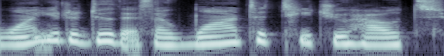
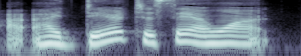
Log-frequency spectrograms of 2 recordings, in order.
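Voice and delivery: ordinary talk

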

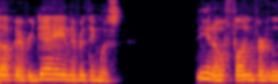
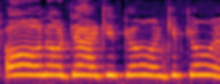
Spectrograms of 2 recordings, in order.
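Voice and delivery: much higher and louder, imitating his kids pleading; kids begging; 13 semitones higher, 6 dB louder, slower than usual. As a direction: echo the kids begging Dad to keep going, slowly. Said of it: "And they were like".

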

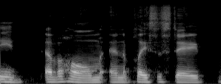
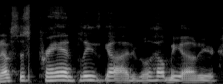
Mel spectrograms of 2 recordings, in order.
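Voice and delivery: tearful prayer; 7 semitones higher than usual. Retold or imitated. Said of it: "started crying hysterically and then praying".

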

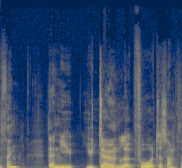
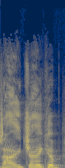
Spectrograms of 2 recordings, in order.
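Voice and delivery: retold scream; 11 semitones higher, slower than usual. Food seller hailing a passer-by, mock yell. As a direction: imitate a distant holler at contained volume. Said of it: "he screams at the top of his lungs".

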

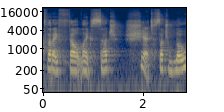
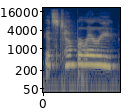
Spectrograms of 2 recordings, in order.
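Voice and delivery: emphatic repeat; 7 semitones higher than usual. Shown as a demonstration. Coach reassuring listeners, repeating it higher for emphasis. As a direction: lift "It's temporary" up high to drive it home. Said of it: "repeated after plain take".

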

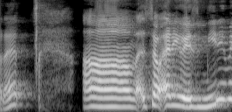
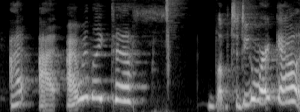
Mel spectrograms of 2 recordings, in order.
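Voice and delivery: eager asking voice; 10 semitones higher, faster than usual. Retold or imitated. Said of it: "And I'm like".

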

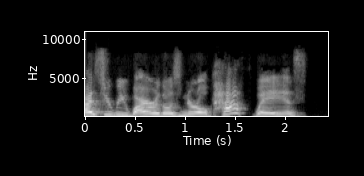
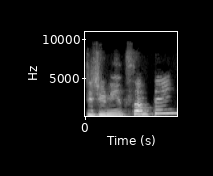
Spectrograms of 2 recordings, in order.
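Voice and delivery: put-on high, light greeting to a child; gentle mom voice; 9 semitones higher than usual. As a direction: warmly check in with your little boy. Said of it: "turns everything off for a second".

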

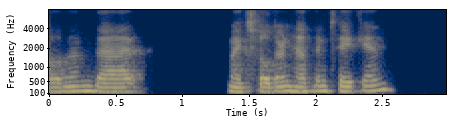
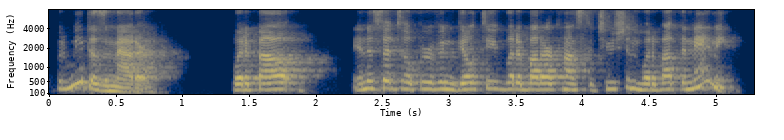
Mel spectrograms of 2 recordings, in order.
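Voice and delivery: higher, pressing disbelief; indignant protest; 6 semitones higher, 4 dB louder, faster than usual. Retold or imitated. Client protesting to her lawyer, indignant. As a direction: challenge the answer in a raised pitch.

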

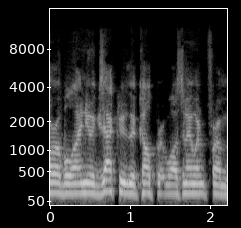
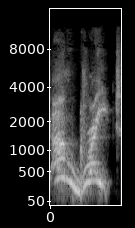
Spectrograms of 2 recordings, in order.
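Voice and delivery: fake upbeat. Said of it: "I'd say".

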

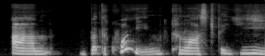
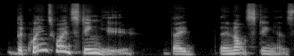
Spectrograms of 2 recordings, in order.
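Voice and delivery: ordinary talk

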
